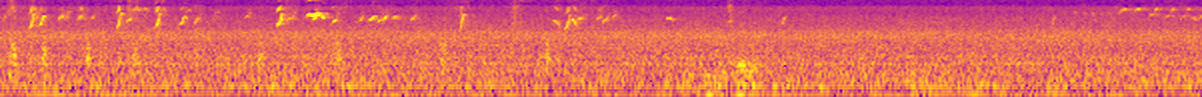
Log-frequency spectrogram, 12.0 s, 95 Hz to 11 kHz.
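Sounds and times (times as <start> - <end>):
chicks peeping: 0.0 - 8.7, 10.1 - 12.0
steady low hum: 0.0 - 12.0.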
